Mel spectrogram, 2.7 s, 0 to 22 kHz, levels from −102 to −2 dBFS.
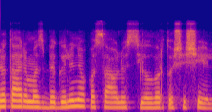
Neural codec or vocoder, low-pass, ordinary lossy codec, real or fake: none; 7.2 kHz; Opus, 32 kbps; real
